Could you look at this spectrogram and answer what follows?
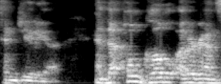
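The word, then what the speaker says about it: Tenaglia: one, then you had Tengilia. I hope I said that. And I always say, I used to always pronounce that wrong, but I think it's Tengilia.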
